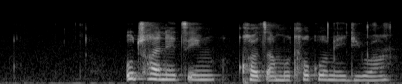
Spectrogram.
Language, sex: Tswana, female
